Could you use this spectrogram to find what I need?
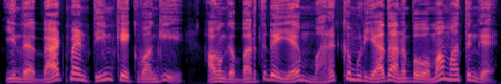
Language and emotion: Tamil, surprised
